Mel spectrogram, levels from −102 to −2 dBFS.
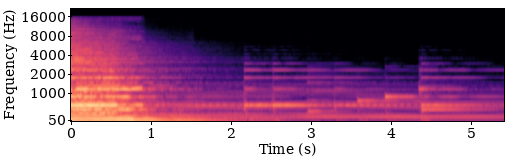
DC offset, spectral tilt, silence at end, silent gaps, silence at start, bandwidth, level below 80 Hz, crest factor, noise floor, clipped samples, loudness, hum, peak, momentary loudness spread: under 0.1%; -6 dB/octave; 0.65 s; none; 0 s; 14.5 kHz; -30 dBFS; 18 dB; -44 dBFS; under 0.1%; -16 LUFS; none; -4 dBFS; 27 LU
